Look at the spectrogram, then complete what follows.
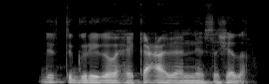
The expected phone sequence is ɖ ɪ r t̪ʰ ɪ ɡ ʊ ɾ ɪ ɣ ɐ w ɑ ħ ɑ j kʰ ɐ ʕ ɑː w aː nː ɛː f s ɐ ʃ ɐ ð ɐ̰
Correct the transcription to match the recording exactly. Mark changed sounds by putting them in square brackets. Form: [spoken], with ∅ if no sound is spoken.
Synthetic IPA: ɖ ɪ r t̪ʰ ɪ ɡ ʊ ɾ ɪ ɣ ɐ w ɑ ħ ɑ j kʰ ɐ ʕ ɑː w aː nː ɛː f s ɐ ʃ ɐ ð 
